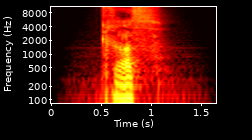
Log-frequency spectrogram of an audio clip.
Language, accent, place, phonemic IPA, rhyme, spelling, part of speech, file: German, Germany, Berlin, /kʁas/, -as, krass, adjective, De-krass.ogg
- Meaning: 1. stark, extreme 2. amazing, incredible, remarkable 3. awesome, phat, cool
